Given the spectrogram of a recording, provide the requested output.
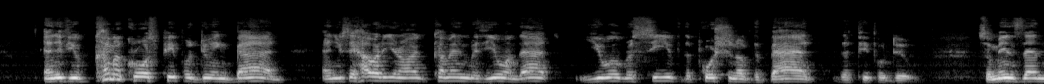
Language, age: English, 50-69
